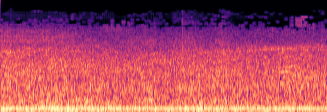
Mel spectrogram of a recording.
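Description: Large passenger ferry's engines running while moored: a steady, loud drone with a constant low hum and a rumble beneath it.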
